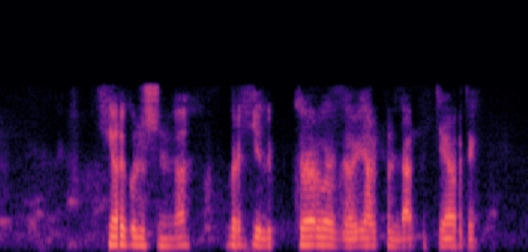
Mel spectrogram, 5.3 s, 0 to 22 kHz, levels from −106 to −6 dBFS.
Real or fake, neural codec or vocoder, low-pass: fake; codec, 44.1 kHz, 2.6 kbps, DAC; 5.4 kHz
